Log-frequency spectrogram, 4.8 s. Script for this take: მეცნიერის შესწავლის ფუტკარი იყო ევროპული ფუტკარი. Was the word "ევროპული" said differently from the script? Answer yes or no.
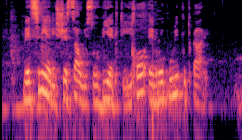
no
